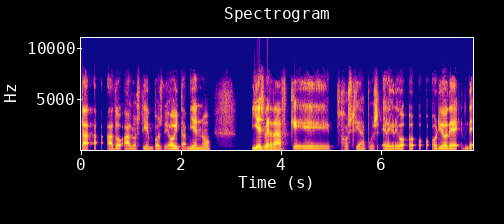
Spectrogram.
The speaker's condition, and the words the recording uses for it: Stuttering. A lo mejor si tartamudeo más de lo normal, yo me río, me paro, joder, pues vaya día que llevo hoy, ¿no?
